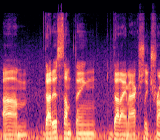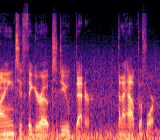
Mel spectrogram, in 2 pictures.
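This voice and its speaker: Deep and level, this man's voice moves at a moderate pace over some background noise. He is a VTuber from Canada chatting casually with viewers on a gaming livestream, rambling and tripping over repeated words.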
